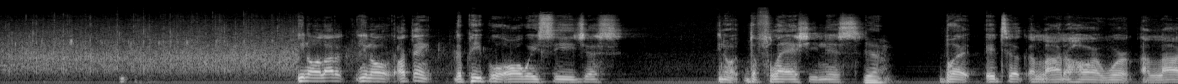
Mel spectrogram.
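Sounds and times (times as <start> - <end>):
audience clapping: 0.0 - 5.7
speech: 1.2 - 1.5, 3.0 - 6.3, 7.2 - 11.7
low steady hum: 3.0 - 11.7.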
